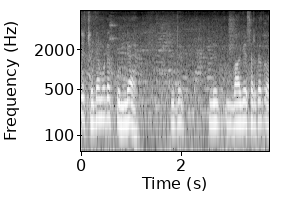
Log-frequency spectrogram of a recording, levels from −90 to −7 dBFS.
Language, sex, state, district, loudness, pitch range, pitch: Marathi, male, Maharashtra, Mumbai Suburban, -15 LUFS, 150-165 Hz, 155 Hz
